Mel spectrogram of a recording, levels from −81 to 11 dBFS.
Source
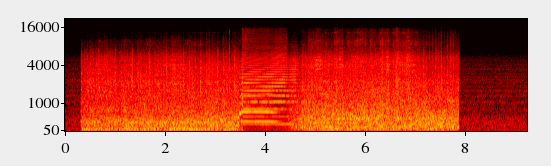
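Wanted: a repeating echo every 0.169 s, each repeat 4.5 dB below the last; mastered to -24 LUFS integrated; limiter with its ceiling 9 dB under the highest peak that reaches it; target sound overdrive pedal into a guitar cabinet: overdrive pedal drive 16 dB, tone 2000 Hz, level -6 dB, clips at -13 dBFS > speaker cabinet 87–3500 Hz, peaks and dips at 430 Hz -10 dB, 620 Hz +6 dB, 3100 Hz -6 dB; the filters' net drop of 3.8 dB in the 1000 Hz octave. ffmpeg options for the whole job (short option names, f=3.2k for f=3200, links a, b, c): -filter_complex "[0:a]equalizer=f=1k:t=o:g=-7,alimiter=limit=-18.5dB:level=0:latency=1,aecho=1:1:169|338|507|676|845|1014|1183|1352|1521:0.596|0.357|0.214|0.129|0.0772|0.0463|0.0278|0.0167|0.01,asplit=2[a][b];[b]highpass=f=720:p=1,volume=16dB,asoftclip=type=tanh:threshold=-13dB[c];[a][c]amix=inputs=2:normalize=0,lowpass=f=2k:p=1,volume=-6dB,highpass=87,equalizer=f=430:t=q:w=4:g=-10,equalizer=f=620:t=q:w=4:g=6,equalizer=f=3.1k:t=q:w=4:g=-6,lowpass=f=3.5k:w=0.5412,lowpass=f=3.5k:w=1.3066,volume=0.5dB"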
